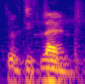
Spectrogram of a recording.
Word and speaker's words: Tultitlán: Raztlán en Tultitlán, ¿Tultitlán? ¿Cómo se dice? – Tultitlán.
